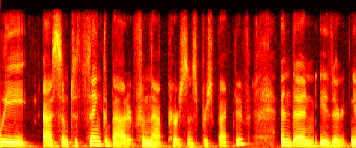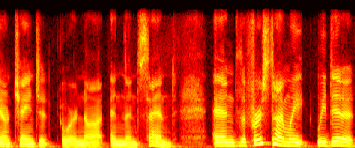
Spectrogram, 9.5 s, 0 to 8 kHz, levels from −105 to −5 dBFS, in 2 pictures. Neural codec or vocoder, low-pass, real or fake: none; 7.2 kHz; real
